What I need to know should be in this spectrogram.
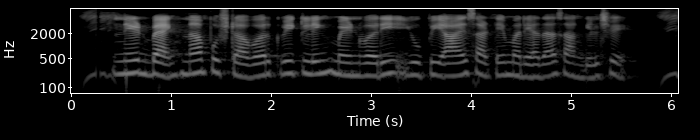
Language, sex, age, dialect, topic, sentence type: Marathi, female, 25-30, Northern Konkan, banking, statement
